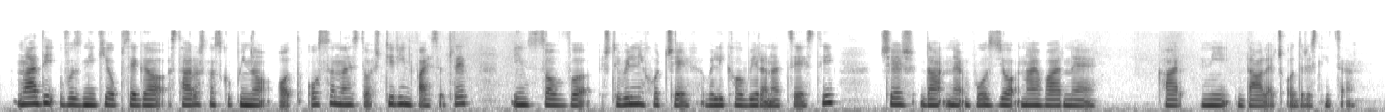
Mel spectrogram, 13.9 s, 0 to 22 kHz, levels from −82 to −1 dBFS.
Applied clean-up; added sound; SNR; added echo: none; none; none; none.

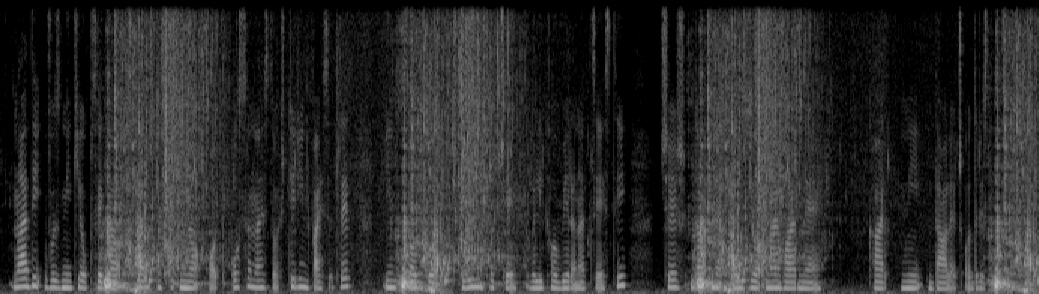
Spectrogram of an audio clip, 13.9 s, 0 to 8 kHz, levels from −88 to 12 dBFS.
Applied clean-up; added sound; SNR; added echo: none; Toilet flush; 0 dB; none.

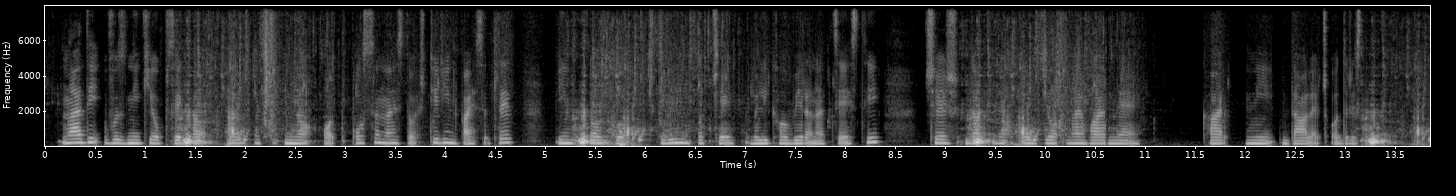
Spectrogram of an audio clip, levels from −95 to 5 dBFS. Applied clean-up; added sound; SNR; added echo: neural mask model RNNoise.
